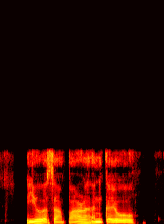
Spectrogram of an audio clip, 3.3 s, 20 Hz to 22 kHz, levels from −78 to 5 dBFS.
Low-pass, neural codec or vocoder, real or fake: 7.2 kHz; codec, 16 kHz, 8 kbps, FunCodec, trained on Chinese and English, 25 frames a second; fake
